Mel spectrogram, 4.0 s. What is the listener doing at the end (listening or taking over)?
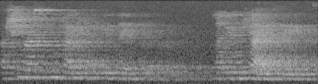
listening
